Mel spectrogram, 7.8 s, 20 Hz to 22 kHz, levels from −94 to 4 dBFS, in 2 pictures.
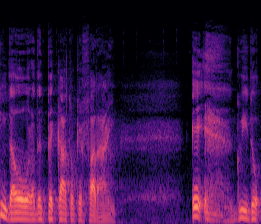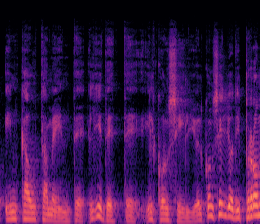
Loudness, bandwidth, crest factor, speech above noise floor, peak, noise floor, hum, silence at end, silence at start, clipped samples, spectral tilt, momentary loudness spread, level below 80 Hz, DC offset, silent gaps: -28 LUFS; 13.5 kHz; 18 dB; 28 dB; -10 dBFS; -56 dBFS; none; 0 s; 0 s; under 0.1%; -6.5 dB/octave; 12 LU; -56 dBFS; under 0.1%; none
